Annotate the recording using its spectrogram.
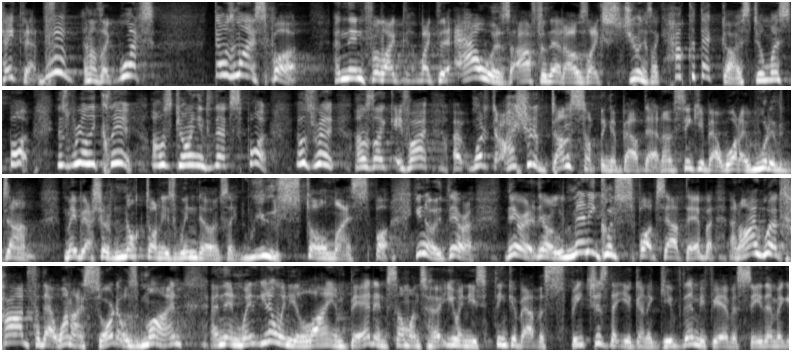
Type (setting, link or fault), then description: setting, large echoing room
